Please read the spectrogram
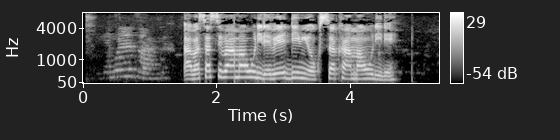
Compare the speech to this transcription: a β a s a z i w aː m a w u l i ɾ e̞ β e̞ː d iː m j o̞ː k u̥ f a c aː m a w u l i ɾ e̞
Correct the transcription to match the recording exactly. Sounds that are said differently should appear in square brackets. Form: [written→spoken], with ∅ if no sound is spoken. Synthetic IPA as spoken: a β a s a [z→s] i [w→β] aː m a w u l i ɾ e̞ β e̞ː d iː m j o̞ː k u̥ [f→s] a [c→k] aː m a w u l i ɾ e̞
